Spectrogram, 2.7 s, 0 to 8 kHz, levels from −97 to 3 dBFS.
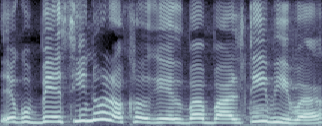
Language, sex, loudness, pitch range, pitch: Bhojpuri, female, -12 LUFS, 240-305 Hz, 275 Hz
